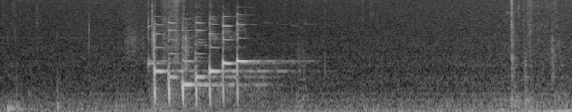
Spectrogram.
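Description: A mobile phone tone: a quick run of about seven short electronic notes about a second in, lasting under a second.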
